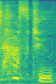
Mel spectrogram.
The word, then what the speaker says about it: have to: pronunciation I have to notice I don't say V I say F have half it becomes half - however - becomes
